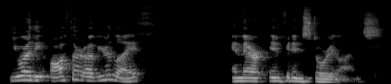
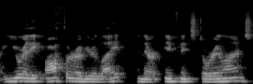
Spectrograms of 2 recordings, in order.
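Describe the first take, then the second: First: The sentence is spoken at a slower pace. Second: The sentence is spoken at a quicker pace.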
